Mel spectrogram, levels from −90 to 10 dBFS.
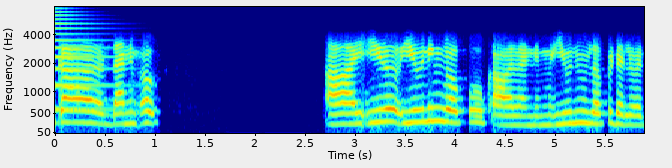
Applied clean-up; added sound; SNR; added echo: none; Guitar; 7 dB; none.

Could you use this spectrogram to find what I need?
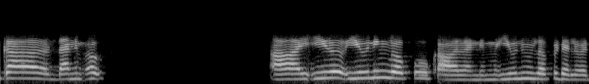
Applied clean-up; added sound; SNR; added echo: none; none; none; none.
